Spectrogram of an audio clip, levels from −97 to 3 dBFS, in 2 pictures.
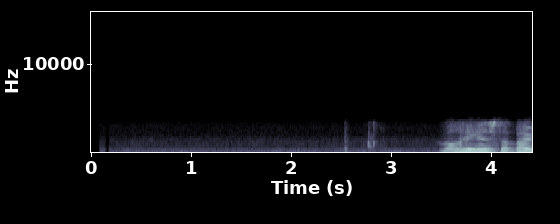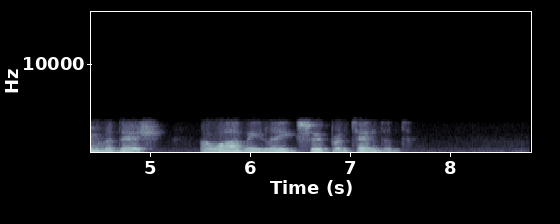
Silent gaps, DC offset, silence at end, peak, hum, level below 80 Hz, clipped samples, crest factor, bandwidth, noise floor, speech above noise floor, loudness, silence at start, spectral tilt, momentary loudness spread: none; under 0.1%; 1.3 s; -12 dBFS; none; -64 dBFS; under 0.1%; 18 dB; 3.8 kHz; -68 dBFS; 40 dB; -29 LUFS; 2.75 s; -11 dB/octave; 13 LU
